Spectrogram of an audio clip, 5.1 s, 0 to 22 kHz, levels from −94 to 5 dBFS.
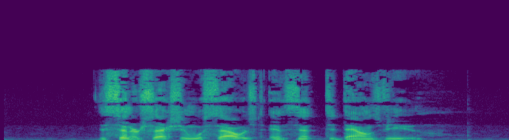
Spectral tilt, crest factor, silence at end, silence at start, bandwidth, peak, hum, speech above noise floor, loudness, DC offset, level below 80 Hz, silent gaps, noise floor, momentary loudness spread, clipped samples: -3 dB/octave; 22 dB; 0.9 s; 1 s; 11.5 kHz; -2 dBFS; none; 44 dB; -21 LUFS; under 0.1%; -52 dBFS; none; -65 dBFS; 12 LU; under 0.1%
